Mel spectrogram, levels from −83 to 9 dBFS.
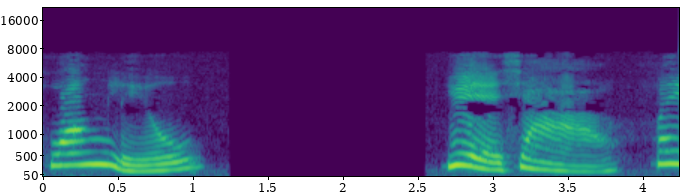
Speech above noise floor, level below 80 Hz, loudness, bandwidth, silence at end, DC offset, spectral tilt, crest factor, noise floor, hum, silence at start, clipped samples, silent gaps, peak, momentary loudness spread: over 79 dB; -56 dBFS; -12 LUFS; 7.4 kHz; 0 s; under 0.1%; -7 dB/octave; 14 dB; under -90 dBFS; none; 0.05 s; under 0.1%; 1.25-2.54 s; 0 dBFS; 14 LU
